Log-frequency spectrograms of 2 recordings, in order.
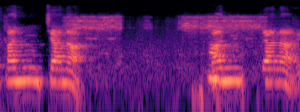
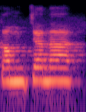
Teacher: Kanchana cha is coming from the talavya. So the nasal sound also should come from the talavya. So that's why it is kanchana. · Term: Anuswara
